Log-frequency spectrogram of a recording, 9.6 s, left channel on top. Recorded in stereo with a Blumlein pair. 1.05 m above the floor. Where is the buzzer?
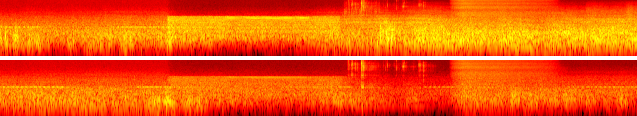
55° left, 2.5 m.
